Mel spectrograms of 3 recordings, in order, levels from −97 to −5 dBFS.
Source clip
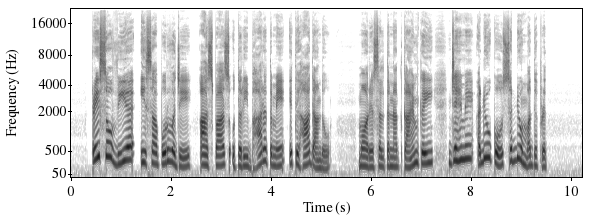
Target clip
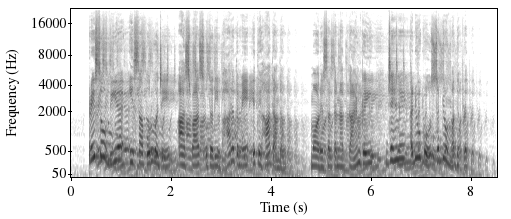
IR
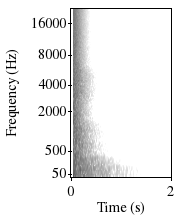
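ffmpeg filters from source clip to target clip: -filter_complex "[0:a]atempo=1.2,asplit=5[s0][s1][s2][s3][s4];[s1]adelay=141,afreqshift=-70,volume=0.282[s5];[s2]adelay=282,afreqshift=-140,volume=0.119[s6];[s3]adelay=423,afreqshift=-210,volume=0.0495[s7];[s4]adelay=564,afreqshift=-280,volume=0.0209[s8];[s0][s5][s6][s7][s8]amix=inputs=5:normalize=0,asplit=2[s9][s10];[1:a]atrim=start_sample=2205,atrim=end_sample=6174[s11];[s10][s11]afir=irnorm=-1:irlink=0,volume=0.0596[s12];[s9][s12]amix=inputs=2:normalize=0,volume=0.531"

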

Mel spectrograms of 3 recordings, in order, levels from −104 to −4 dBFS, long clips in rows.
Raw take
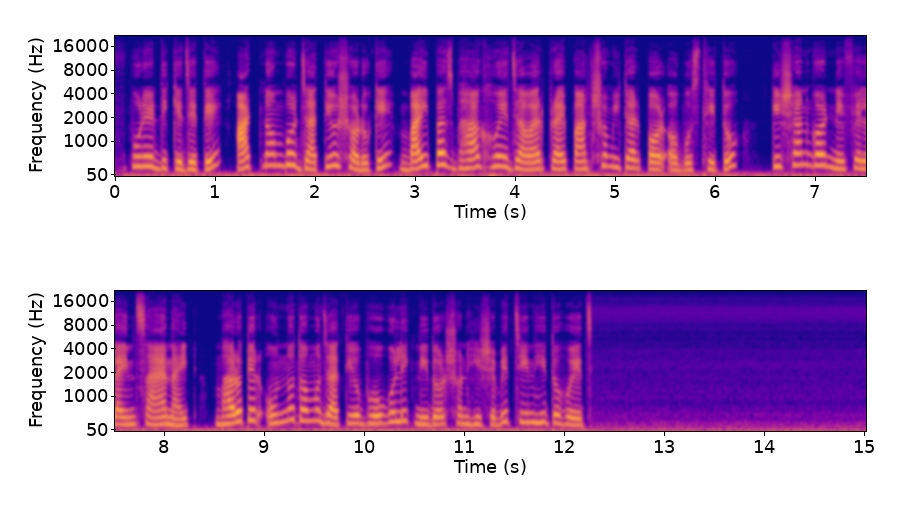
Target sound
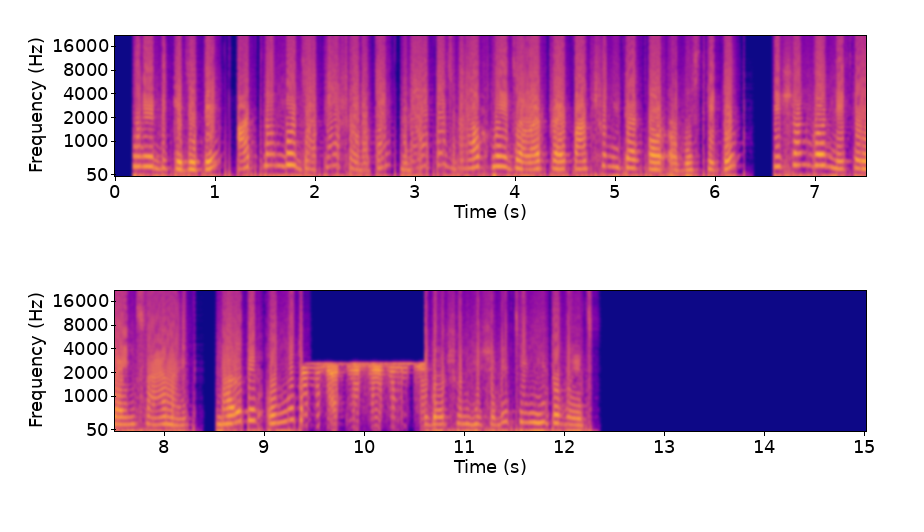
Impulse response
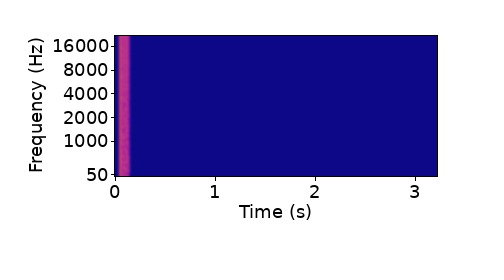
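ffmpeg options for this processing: -filter_complex "[0:a]agate=range=0.178:threshold=0.00631:ratio=16:detection=peak,acrusher=bits=5:dc=4:mix=0:aa=0.000001,alimiter=limit=0.0631:level=0:latency=1:release=121,asettb=1/sr,asplit=3[s0][s1][s2];[s0]atrim=end=1.914[s3];[s1]atrim=start=1.91:end=3.58,asetpts=PTS-STARTPTS,afade=t=in:d=0.004:c=qsin,afade=t=out:st=1.666:d=0.004:c=qsin,aeval=exprs='(mod(47.3*val(0)+1,2)-1)/47.3':c=same[s4];[s2]atrim=start=3.576[s5];[s3][s4]acrossfade=d=0.004:c1=hsin:c2=qsin[s6];[s6][s5]acrossfade=d=0.004:c1=qsin:c2=hsin,asettb=1/sr,asplit=3[s7][s8][s9];[s7]atrim=end=9.384[s10];[s8]atrim=start=9.38:end=10.61,asetpts=PTS-STARTPTS,afade=t=in:d=0.004:c=qsin,afade=t=out:st=1.226:d=0.004:c=qsin,lowpass=f=2200:t=q:w=0.5098,lowpass=f=2200:t=q:w=0.6013,lowpass=f=2200:t=q:w=0.9,lowpass=f=2200:t=q:w=2.563,afreqshift=-2600[s11];[s9]atrim=start=10.606[s12];[s10][s11]acrossfade=d=0.004:c1=hsin:c2=qsin[s13];[s13][s12]acrossfade=d=0.004:c1=qsin:c2=hsin,asplit=2[s14][s15];[1:a]atrim=start_sample=2205[s16];[s15][s16]afir=irnorm=-1:irlink=0,volume=0.15[s17];[s14][s17]amix=inputs=2:normalize=0,volume=2.37"

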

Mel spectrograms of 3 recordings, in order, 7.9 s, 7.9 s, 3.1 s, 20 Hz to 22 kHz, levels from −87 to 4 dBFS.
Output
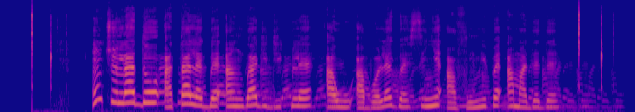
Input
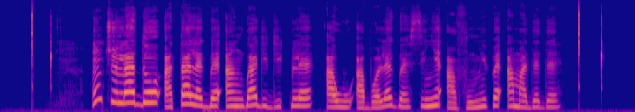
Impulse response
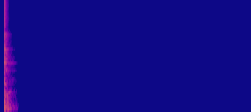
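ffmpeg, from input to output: -filter_complex "[0:a]asplit=2[s0][s1];[s1]adelay=431,lowpass=f=2600:p=1,volume=0.1,asplit=2[s2][s3];[s3]adelay=431,lowpass=f=2600:p=1,volume=0.49,asplit=2[s4][s5];[s5]adelay=431,lowpass=f=2600:p=1,volume=0.49,asplit=2[s6][s7];[s7]adelay=431,lowpass=f=2600:p=1,volume=0.49[s8];[s0][s2][s4][s6][s8]amix=inputs=5:normalize=0,agate=range=0.02:threshold=0.00126:ratio=16:detection=peak,volume=0.501"

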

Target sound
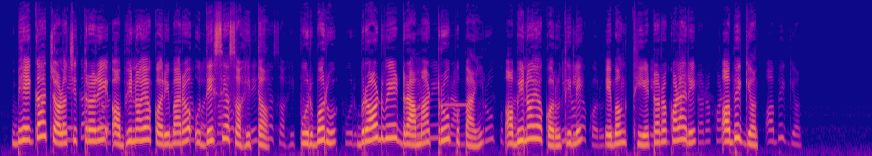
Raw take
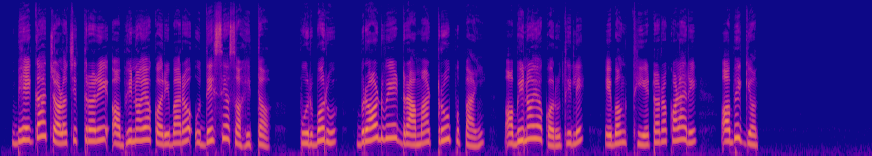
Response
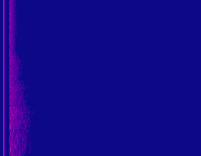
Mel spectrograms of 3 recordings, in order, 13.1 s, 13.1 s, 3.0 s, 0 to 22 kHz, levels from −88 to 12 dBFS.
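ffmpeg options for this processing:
-filter_complex "[0:a]aecho=1:1:659:0.0631,asettb=1/sr,asplit=3[s0][s1][s2];[s0]atrim=end=6.624[s3];[s1]atrim=start=6.62:end=7.08,asetpts=PTS-STARTPTS,afade=t=in:d=0.004:c=qsin,afade=t=out:st=0.456:d=0.004:c=qsin,aeval=exprs='val(0)+0.00708*sin(2*PI*1500*n/s)':c=same[s4];[s2]atrim=start=7.076[s5];[s3][s4]acrossfade=d=0.004:c1=hsin:c2=qsin[s6];[s6][s5]acrossfade=d=0.004:c1=qsin:c2=hsin,volume=2.11"

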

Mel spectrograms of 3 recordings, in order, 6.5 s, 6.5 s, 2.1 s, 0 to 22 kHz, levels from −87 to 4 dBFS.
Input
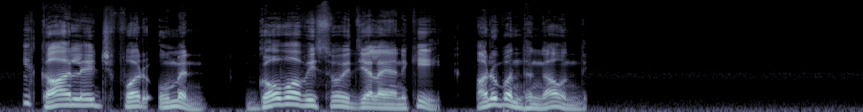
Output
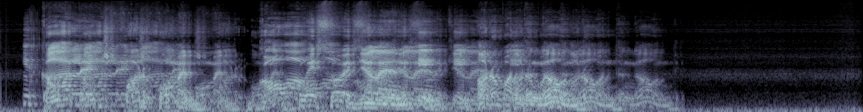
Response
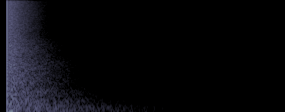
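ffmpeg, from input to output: -filter_complex "[0:a]afftfilt=real='re*lt(hypot(re,im),0.224)':imag='im*lt(hypot(re,im),0.224)':win_size=1024:overlap=0.75,asplit=2[s0][s1];[s1]aecho=0:1:83|268|691:0.119|0.447|0.251[s2];[s0][s2]amix=inputs=2:normalize=0,acompressor=mode=upward:threshold=0.00316:ratio=2.5,acrossover=split=200[s3][s4];[s3]alimiter=level_in=5.62:limit=0.0631:level=0:latency=1:release=45,volume=0.178[s5];[s5][s4]amix=inputs=2:normalize=0,acontrast=27,asplit=2[s6][s7];[s7]adelay=42,volume=0.422[s8];[s6][s8]amix=inputs=2:normalize=0,adynamicequalizer=threshold=0.01:dfrequency=3400:dqfactor=5.4:tfrequency=3400:tqfactor=5.4:attack=5:release=100:ratio=0.375:range=2.5:mode=cutabove:tftype=bell,volume=2"

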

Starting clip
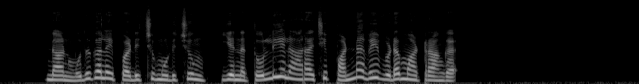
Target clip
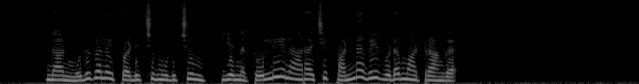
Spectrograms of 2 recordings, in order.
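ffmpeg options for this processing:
-af "lowshelf=f=290:g=8.5,acompressor=threshold=0.0282:ratio=2,aeval=exprs='(tanh(17.8*val(0)+0.3)-tanh(0.3))/17.8':c=same,aemphasis=mode=production:type=50fm,volume=0.501"

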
